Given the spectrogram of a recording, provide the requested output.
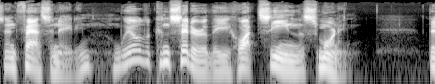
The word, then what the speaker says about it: hoatzin: is so curious and fascinating we'll consider the H scene this morning the name is spelled h o a t z i n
